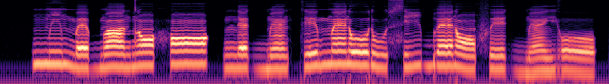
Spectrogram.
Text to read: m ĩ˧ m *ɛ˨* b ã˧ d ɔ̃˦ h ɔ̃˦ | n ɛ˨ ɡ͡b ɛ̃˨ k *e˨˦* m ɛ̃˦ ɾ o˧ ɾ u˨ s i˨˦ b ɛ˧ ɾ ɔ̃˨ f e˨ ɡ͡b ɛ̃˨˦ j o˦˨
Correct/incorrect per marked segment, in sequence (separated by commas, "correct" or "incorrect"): correct, correct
